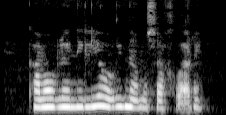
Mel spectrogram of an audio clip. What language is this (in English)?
Georgian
